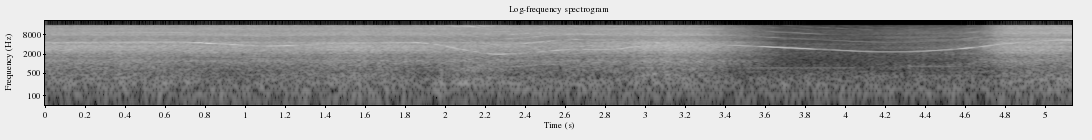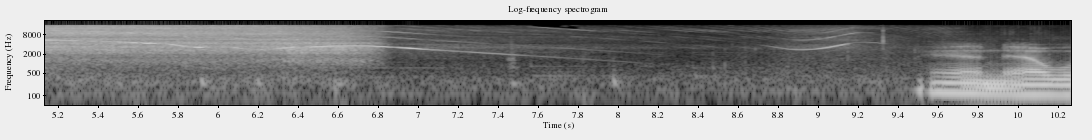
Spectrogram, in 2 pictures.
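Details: Dental high-speed drill during full zirconia crown preparation of tooth #3 (upper first molar), guide cuts on the mesiobuccal cusp: high-pitched whine in bursts, pitch dipping as the bur cuts tooth.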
